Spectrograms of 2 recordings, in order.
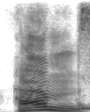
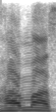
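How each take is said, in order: First: The m runs straight into the s. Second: An extra vowel is inserted before the s. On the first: The speaker calls it right. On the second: The speaker calls it wrong. "jangan sebut hamas, hamas salah"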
